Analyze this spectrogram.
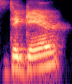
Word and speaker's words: Daguerre: course and yeah lisa my last name is generally difficult to pronounce uh it's daguerre uh it's french um so hello everybody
